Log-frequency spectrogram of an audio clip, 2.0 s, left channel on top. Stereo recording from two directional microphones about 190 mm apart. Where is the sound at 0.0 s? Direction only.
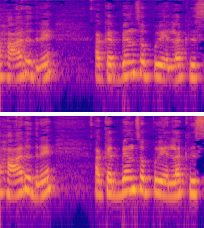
45° right (ahead or behind).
